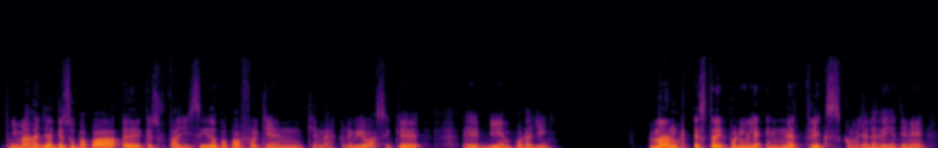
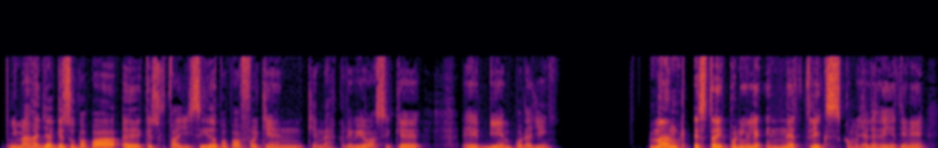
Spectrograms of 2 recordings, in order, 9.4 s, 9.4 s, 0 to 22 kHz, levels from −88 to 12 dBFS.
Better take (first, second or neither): second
